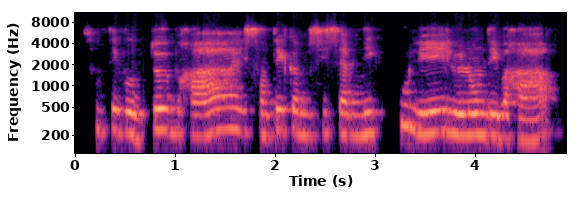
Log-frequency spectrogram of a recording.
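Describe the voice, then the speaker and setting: A woman teaching yoga nidra, leading a slow guided meditation in a calm, unhurried way with short, gentle instructions. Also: mid-range voice. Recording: dull, lo-fi sound.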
